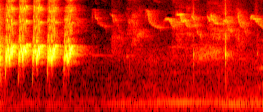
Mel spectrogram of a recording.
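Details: Javan myna singing, used to provoke other mynas into song: a fast burst of five loud, harsh repeated notes, then a quieter stretch of thin high twittering.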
